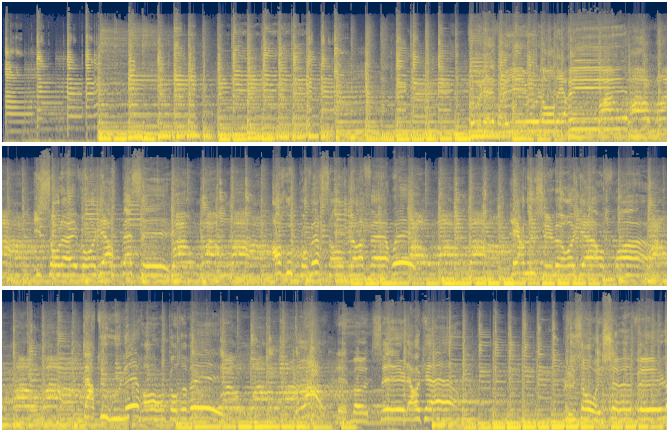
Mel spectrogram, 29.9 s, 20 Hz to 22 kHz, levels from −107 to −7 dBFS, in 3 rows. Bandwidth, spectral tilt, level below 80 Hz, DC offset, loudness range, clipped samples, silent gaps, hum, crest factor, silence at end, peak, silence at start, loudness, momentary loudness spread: 18.5 kHz; -4.5 dB/octave; -22 dBFS; under 0.1%; 2 LU; 0.7%; none; none; 8 dB; 0 s; 0 dBFS; 0.05 s; -9 LUFS; 5 LU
